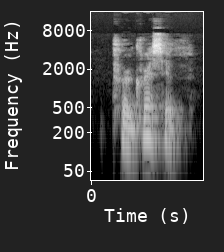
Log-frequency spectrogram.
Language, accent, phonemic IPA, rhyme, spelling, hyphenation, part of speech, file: English, Southern England, /pɹəˈɡɹɛsɪv/, -ɛsɪv, progressive, pro‧gress‧ive, adjective / noun, LL-Q1860 (eng)-progressive.wav
- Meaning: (adjective) 1. Favouring or promoting progress; advanced 2. Gradually advancing in extent; increasing 3. Promoting or favoring progress towards improved conditions or new policies, ideas, or methods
